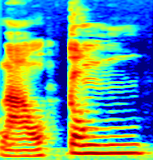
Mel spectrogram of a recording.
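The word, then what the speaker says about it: 老公: Lao Gong.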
